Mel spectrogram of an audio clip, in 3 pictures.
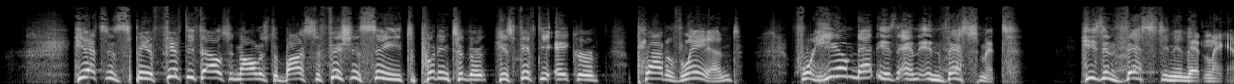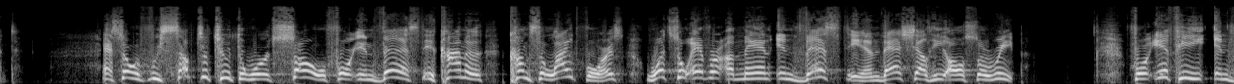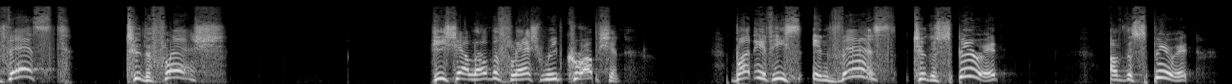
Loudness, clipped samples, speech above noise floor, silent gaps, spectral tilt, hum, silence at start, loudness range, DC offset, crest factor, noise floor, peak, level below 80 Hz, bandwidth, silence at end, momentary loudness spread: -14 LUFS; under 0.1%; 58 dB; none; -3.5 dB/octave; none; 0.25 s; 3 LU; under 0.1%; 12 dB; -71 dBFS; -2 dBFS; -52 dBFS; 16 kHz; 0.45 s; 7 LU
